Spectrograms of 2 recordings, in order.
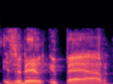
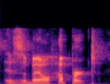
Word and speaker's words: Isabelle Huppert: My next is Isabelle Huppert, or as Google says, the American pronunciation is Isabelle Huppert.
